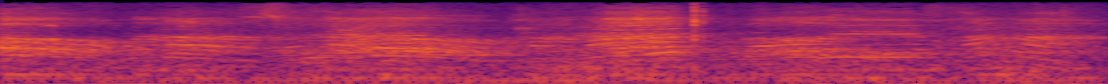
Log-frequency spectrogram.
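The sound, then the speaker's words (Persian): An audience recites a salawat together, many voices chanting in unison in a steady drone that swells and ebbs in a few broad waves. “یه صلوات بفرست.”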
